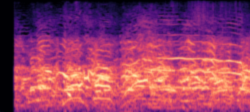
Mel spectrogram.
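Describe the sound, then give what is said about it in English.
Crowd of hundreds gathered inside and outside a city hall for a Monday night meeting, a steady babble of many overlapping voices with scattered laughter, continuous and moderately loud throughout. “What you're hearing there are hundreds of people who are gathered outside and inside at Richmond City Hall Monday night to speak against and for a motion to consider a supervised drug consumption site.”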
